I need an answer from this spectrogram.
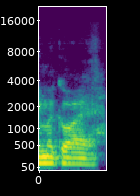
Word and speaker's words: Maguire: it going to be Harry MaGuire oh yeah yeah right right Rhymes rhymes with from the Shire and I did like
